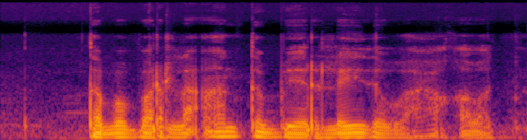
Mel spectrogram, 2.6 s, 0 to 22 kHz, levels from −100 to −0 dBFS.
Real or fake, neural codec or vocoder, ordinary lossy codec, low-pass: real; none; none; 19.8 kHz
